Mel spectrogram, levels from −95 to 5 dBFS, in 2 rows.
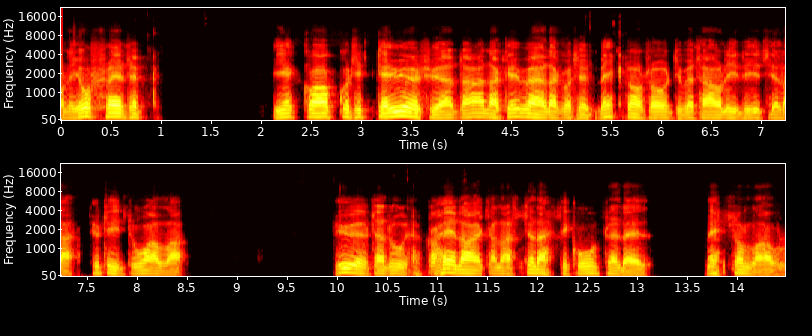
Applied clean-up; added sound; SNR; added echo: neural mask model Resemble Enhance denoiser.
